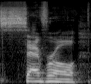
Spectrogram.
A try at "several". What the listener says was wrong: Can we put more emphasis on the word several? Several.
